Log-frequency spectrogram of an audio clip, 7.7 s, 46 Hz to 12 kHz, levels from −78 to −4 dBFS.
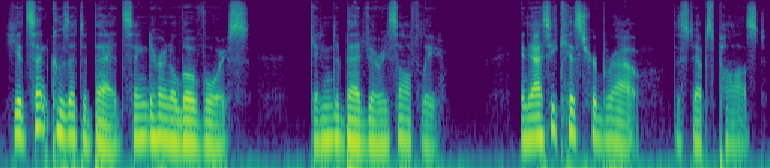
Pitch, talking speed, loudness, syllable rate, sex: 115 Hz, 210 wpm, -20 LUFS, 5.9 syllables/s, male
